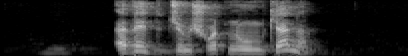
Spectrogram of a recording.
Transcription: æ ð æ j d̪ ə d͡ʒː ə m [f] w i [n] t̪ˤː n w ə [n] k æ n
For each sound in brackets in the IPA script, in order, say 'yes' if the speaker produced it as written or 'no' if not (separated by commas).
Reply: no, no, no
